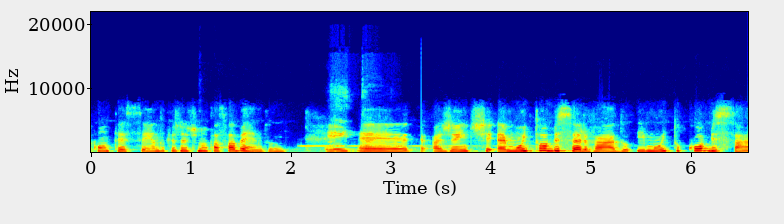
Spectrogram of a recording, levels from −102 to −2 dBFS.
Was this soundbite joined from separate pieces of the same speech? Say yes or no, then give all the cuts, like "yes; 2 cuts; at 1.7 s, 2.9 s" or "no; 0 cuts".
yes; 1 cut; at 3.4 s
